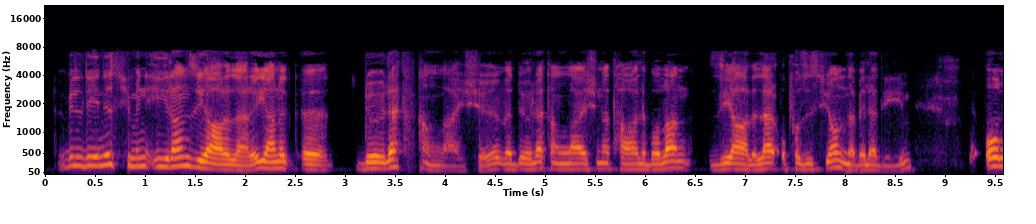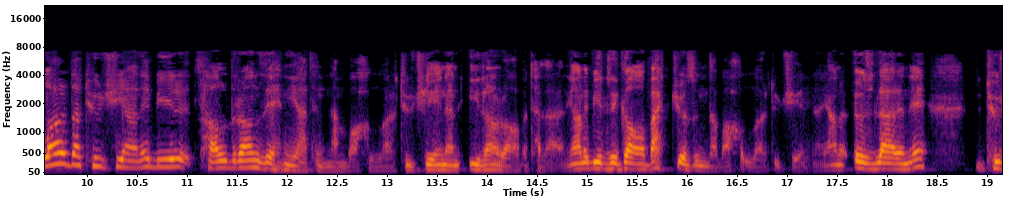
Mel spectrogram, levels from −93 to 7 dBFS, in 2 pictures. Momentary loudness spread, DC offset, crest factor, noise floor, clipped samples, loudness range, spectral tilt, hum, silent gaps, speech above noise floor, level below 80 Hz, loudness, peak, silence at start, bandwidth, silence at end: 19 LU; under 0.1%; 20 dB; -55 dBFS; under 0.1%; 4 LU; -4.5 dB/octave; none; none; 30 dB; -74 dBFS; -25 LUFS; -6 dBFS; 0.15 s; 7.6 kHz; 0 s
